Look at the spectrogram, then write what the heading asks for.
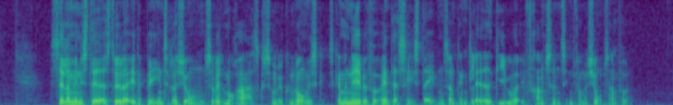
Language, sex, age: Danish, male, 28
